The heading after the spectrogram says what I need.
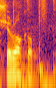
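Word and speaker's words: Scirocco: my first shoo shroo UK it's pronounced shiroko I signed for uh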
